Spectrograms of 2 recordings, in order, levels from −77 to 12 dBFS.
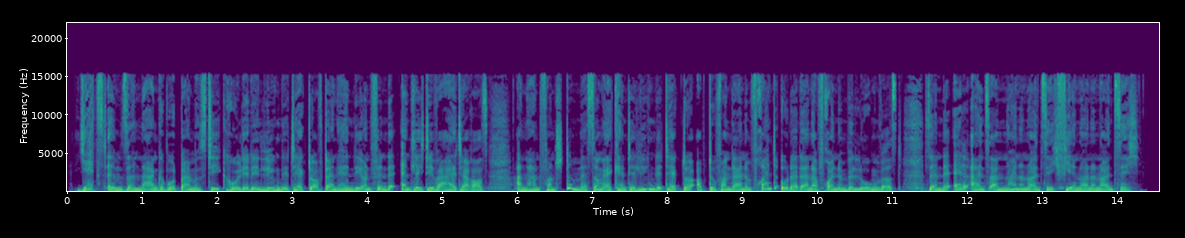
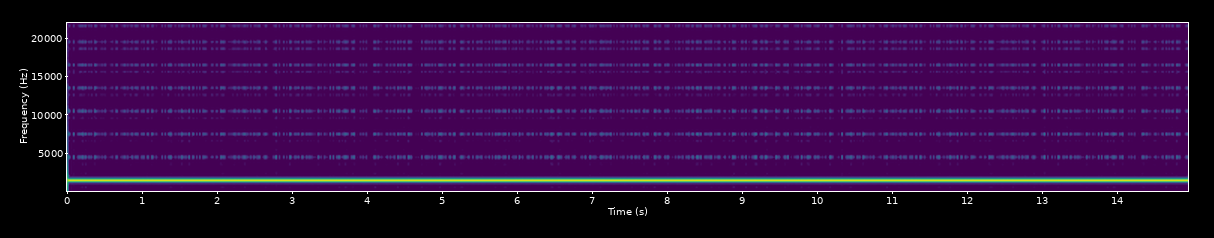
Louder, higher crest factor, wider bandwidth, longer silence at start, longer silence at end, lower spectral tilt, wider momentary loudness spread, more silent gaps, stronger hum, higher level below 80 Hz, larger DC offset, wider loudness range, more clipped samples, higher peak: second, -17 LUFS vs -2 LUFS; first, 16 dB vs 4 dB; first, 15.5 kHz vs 1.7 kHz; first, 0.15 s vs 0 s; first, 0.3 s vs 0 s; first, -5 dB/octave vs 7 dB/octave; first, 3 LU vs 0 LU; neither; neither; first, -46 dBFS vs under -90 dBFS; first, 0.2% vs under 0.1%; about the same, 1 LU vs 0 LU; second, under 0.1% vs 4%; about the same, -2 dBFS vs 0 dBFS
